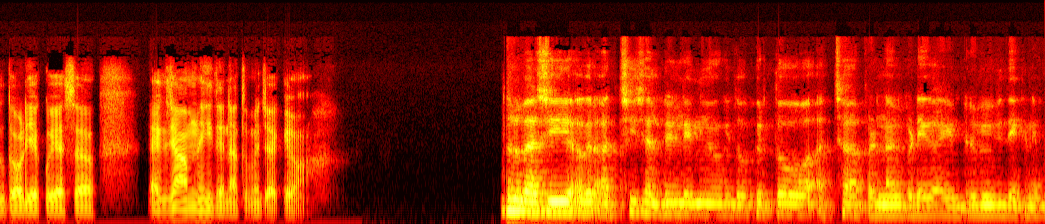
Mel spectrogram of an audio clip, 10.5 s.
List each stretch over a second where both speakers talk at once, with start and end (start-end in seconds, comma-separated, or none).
none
